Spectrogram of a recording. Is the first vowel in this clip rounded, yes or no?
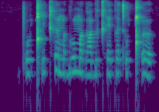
yes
